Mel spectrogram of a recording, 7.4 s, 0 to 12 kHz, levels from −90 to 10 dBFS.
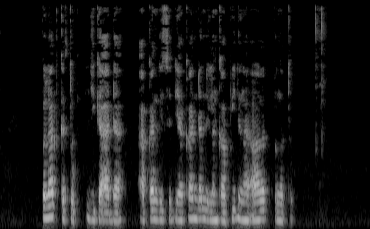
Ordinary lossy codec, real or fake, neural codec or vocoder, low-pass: MP3, 64 kbps; real; none; 10.8 kHz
